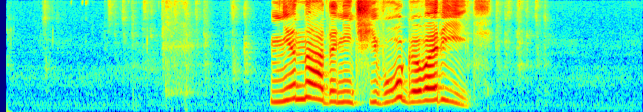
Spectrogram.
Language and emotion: Russian, angry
